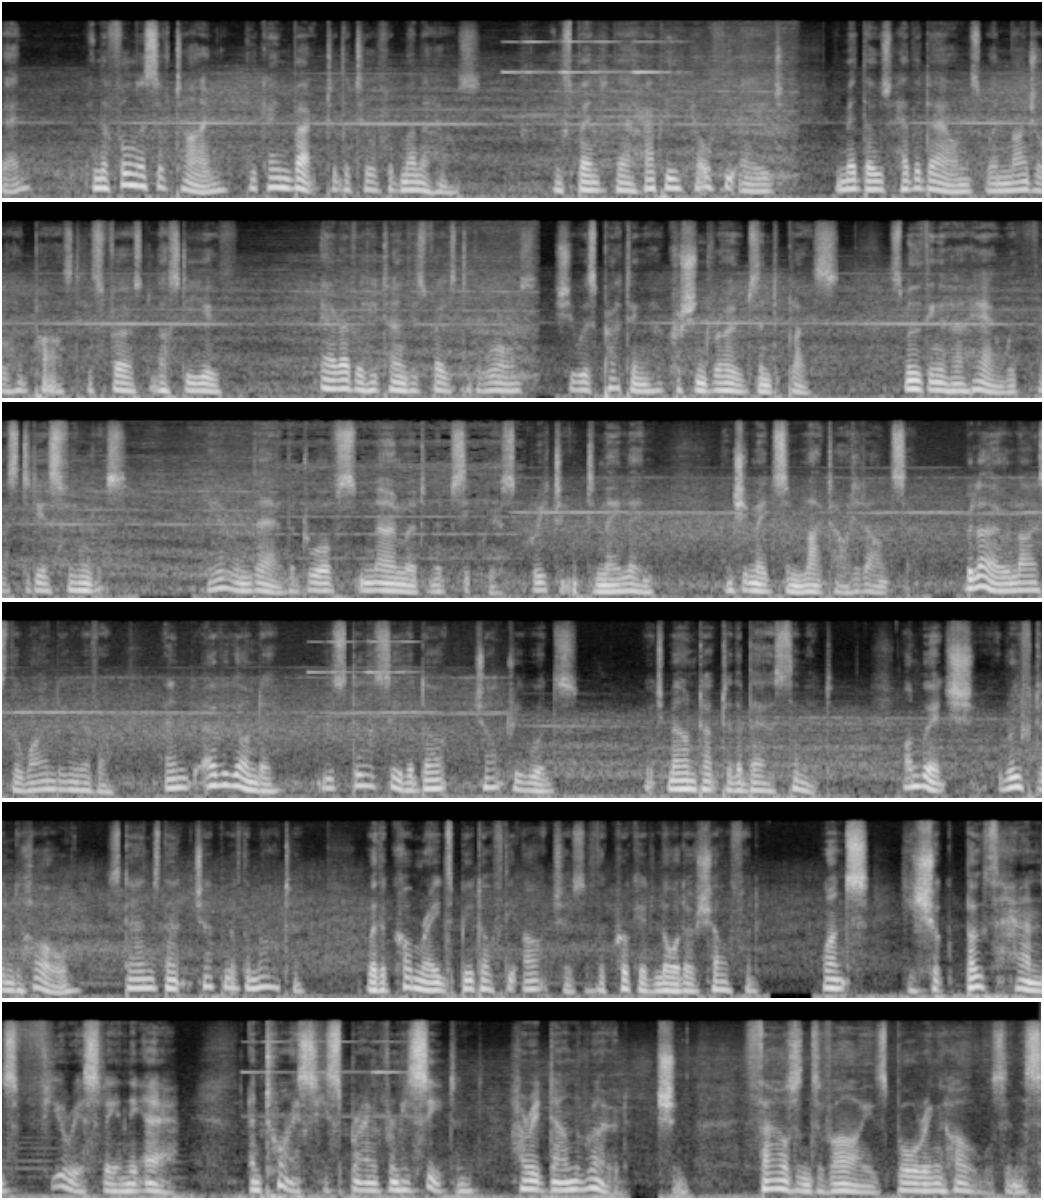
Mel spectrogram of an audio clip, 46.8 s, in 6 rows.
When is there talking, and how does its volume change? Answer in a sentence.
The talking can be heard from 0.0 to 46.7 s, at a steady volume.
